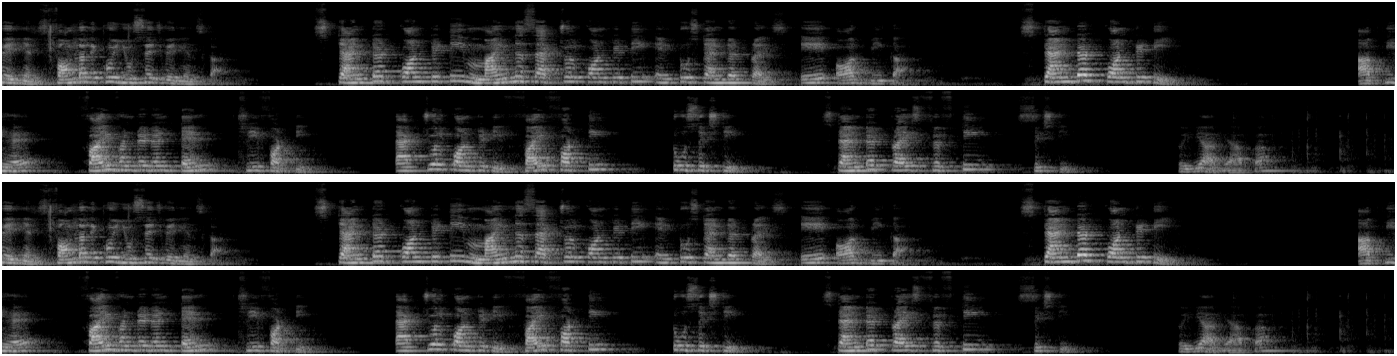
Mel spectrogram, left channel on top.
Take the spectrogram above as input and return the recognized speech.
फॉर्मूला लिखो यूसेज वेरिएंस का, standard quantity minus actual quantity into standard price, A और बी का। स्टैंडर्ड क्वांटिटी आपकी है 510 340, एक्चुअल क्वांटिटी 540 260, स्टैंडर्ड प्राइस 50 60, तो ये आ गया आपका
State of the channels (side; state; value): both; identical; correlation 1.00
